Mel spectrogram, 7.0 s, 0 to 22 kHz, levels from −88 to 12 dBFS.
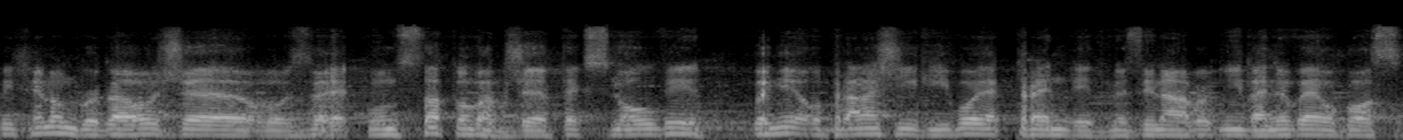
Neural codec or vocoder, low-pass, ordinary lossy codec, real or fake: codec, 24 kHz, 0.9 kbps, WavTokenizer, medium music audio release; 10.8 kHz; Opus, 24 kbps; fake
